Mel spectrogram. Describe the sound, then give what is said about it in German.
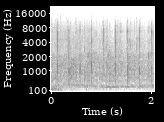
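Faint, thin audience applause as a tribute at an event: a handful of separate, evenly spaced claps in a steady rhythm, with no other sound over them. “Eine tolle Frau, das verdient Applaus.”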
